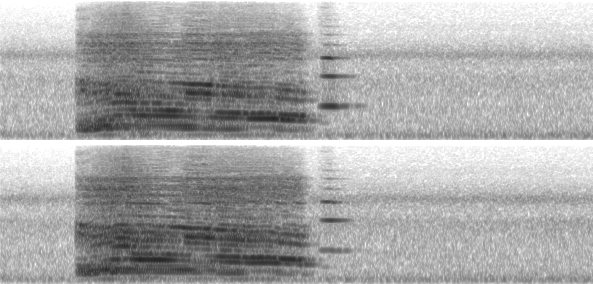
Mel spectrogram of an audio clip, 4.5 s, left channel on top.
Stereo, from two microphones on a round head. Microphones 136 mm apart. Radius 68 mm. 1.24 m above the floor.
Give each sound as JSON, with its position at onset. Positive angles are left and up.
{"t": 0.6, "sound": "a scream", "side_deg": -40, "distance_m": 0.7}
{"t": 2.4, "sound": "a flute", "side_deg": 15, "distance_m": 0.5}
